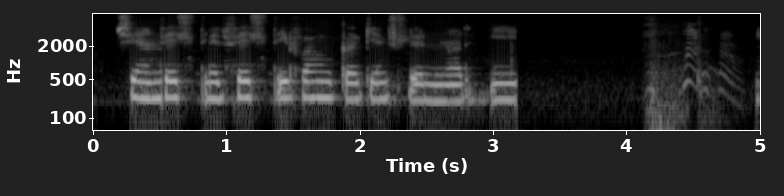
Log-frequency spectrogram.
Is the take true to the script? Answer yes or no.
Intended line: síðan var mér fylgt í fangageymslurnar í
no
